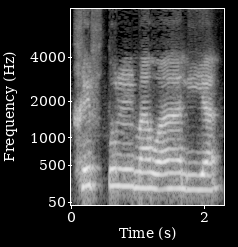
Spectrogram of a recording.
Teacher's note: ya should be short because 1 second, because there's only one fatha on that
